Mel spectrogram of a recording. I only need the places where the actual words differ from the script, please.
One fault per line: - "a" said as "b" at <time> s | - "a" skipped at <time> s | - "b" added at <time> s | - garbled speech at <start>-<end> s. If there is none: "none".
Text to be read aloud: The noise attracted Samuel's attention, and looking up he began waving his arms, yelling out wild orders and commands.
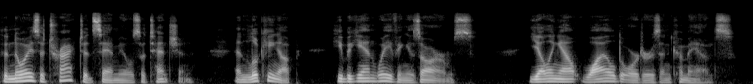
none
